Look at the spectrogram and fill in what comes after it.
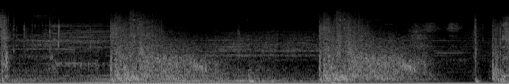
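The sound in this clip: Gunshots in a horror film scene: two loud, booming blasts with long decaying tails over a dense, continuous soundtrack bed.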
